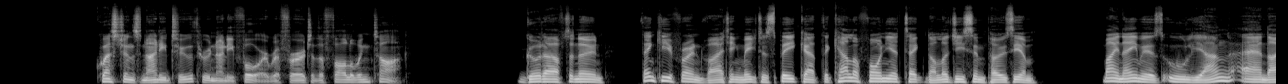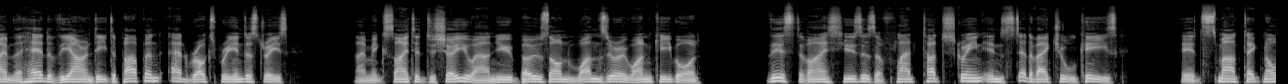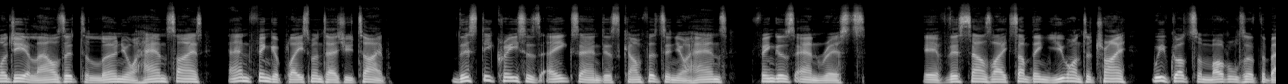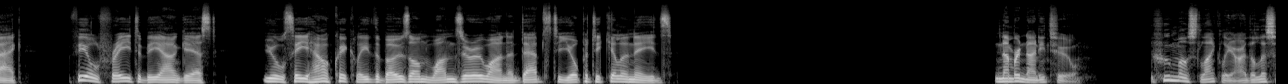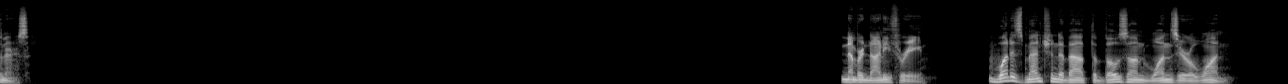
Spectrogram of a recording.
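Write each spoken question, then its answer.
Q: Who most likely are the listeners?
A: People attending a technology symposium

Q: What is mentioned about the Boson 101?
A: It adapts to the user's hand size and finger placement, reducing discomfort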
